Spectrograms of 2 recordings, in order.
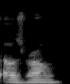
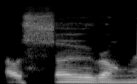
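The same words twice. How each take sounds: First: Said in the usual way. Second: So stretched long and leaned on, slowly; a rueful, slow so; stress on so. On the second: Shown as a demonstration. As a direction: drag out the word so for emphasis.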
